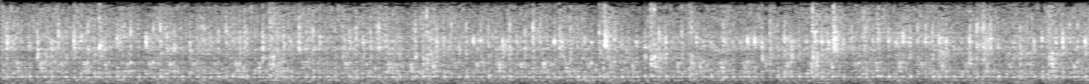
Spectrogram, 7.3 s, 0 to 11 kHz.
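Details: 2004 Mazda 6s 3.0L V6, 170k miles, new plugs and coils, clogged pre-cats just replaced: uneven idle with quick, irregular ticking and light rattle about three per second. Owner suspects the bank 2 VVT solenoid, which needs replacing.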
